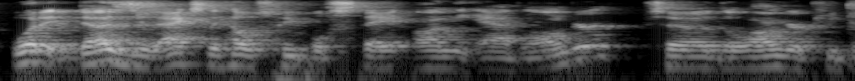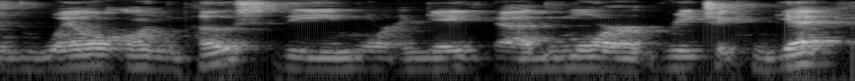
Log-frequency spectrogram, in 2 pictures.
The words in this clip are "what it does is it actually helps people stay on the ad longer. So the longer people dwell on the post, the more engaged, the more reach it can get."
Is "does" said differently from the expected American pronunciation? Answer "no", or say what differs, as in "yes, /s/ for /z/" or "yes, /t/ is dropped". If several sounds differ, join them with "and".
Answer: no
